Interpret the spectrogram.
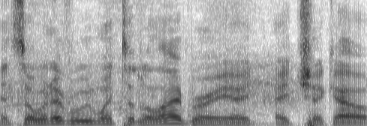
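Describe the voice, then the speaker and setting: There is noticeable background noise as a man speaks with an American accent. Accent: American, English accent completely gone. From England, moved to US around age eight. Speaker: gaming video creator. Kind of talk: let's play commentary. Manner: casual with many fillers and repetitions.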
